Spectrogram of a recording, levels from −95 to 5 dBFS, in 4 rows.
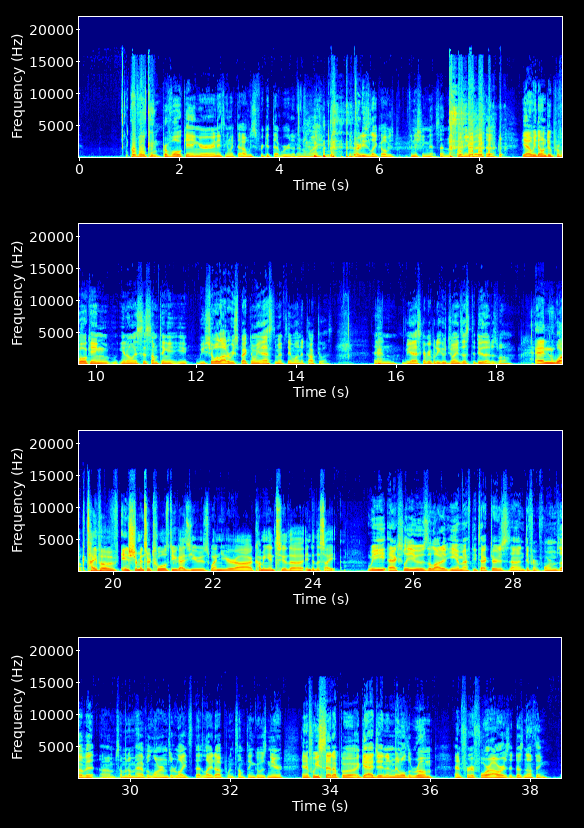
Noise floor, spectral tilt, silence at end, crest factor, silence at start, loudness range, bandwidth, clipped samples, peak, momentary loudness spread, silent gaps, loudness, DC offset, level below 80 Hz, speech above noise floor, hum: -60 dBFS; -5.5 dB/octave; 0.3 s; 20 dB; 1.05 s; 7 LU; 14.5 kHz; under 0.1%; -2 dBFS; 11 LU; none; -22 LUFS; under 0.1%; -58 dBFS; 38 dB; none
